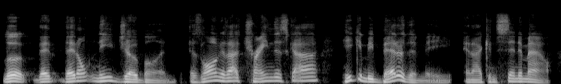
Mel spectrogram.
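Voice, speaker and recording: A man in his late forties co-hosting a podcast, telling stories in an animated, emphatic way. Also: medium pitch, fairly quick, vocal fry, no echo, clean studio sound. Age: 40s. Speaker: podcast co-host. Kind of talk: casual chat.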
